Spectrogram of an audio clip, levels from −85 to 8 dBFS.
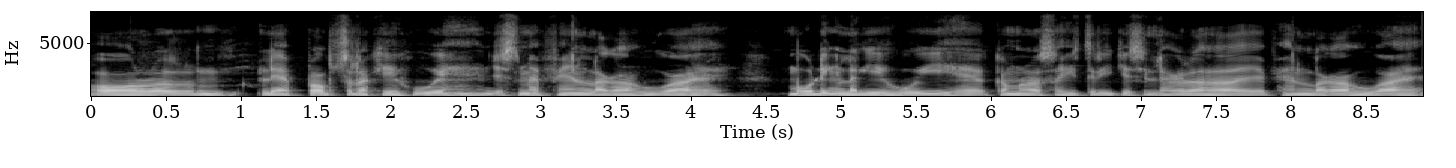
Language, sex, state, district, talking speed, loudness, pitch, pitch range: Hindi, male, Madhya Pradesh, Katni, 175 wpm, -18 LUFS, 125 Hz, 120-125 Hz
